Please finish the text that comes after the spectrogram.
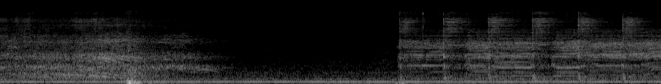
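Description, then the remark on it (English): Race car engines at an Xfinity race in Kansas drone steadily in a loud, continuous roar with a low hum underneath, broken by a brief thump early on and a shift in the noise partway through. “The engines are fired up.”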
